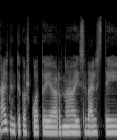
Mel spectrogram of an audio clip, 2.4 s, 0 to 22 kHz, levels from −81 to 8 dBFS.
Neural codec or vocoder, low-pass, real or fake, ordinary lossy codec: autoencoder, 48 kHz, 32 numbers a frame, DAC-VAE, trained on Japanese speech; 14.4 kHz; fake; MP3, 64 kbps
